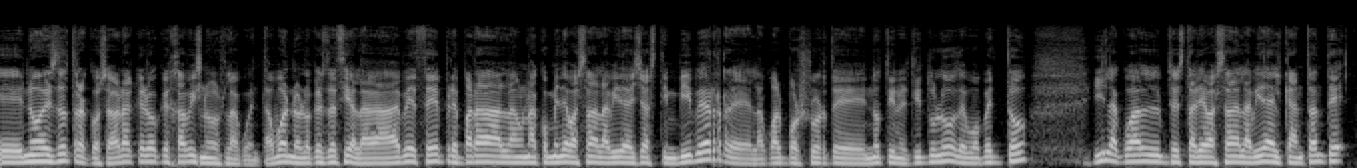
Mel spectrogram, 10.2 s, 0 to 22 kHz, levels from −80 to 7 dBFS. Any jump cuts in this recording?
yes; 2 cuts; at 1.5 s, 8.7 s

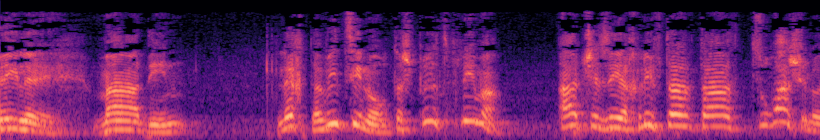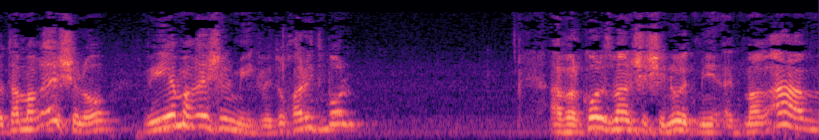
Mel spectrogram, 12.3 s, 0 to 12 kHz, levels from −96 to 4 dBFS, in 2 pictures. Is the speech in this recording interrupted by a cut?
yes; 1 cut; at 2.3 s

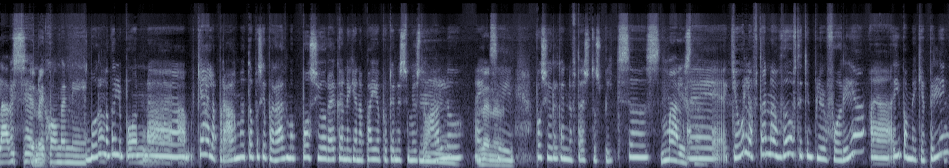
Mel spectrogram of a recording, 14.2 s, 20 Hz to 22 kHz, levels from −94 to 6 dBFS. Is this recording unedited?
no; 1 cut; at 1.3 s

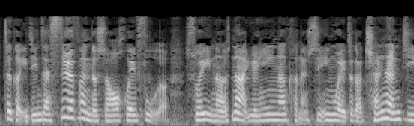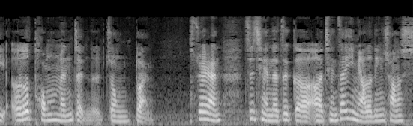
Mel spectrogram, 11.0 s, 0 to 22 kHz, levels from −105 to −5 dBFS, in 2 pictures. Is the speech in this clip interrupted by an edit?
yes; 2 cuts; at 3.0 s, 8.1 s

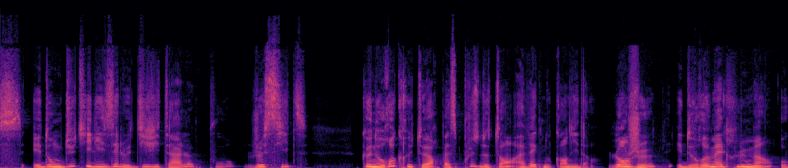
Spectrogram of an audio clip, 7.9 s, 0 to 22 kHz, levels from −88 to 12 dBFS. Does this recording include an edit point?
yes; 1 cut; at 6.0 s

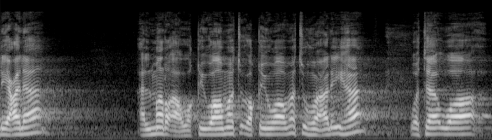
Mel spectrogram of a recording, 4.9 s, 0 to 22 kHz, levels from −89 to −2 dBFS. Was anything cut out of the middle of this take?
no; 0 cuts

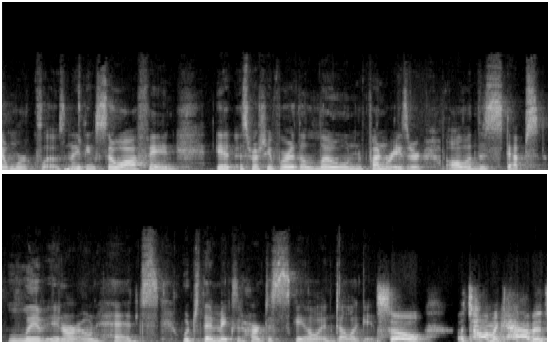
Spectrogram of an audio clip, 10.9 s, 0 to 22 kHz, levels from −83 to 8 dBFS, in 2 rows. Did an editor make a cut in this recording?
yes; 1 cut; at 9.2 s

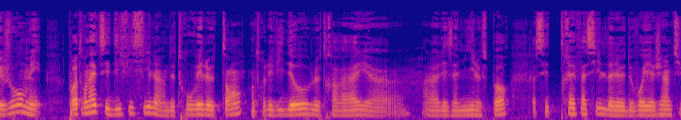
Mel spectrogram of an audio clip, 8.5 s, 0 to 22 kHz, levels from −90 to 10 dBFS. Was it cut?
yes; 1 cut; at 6.6 s

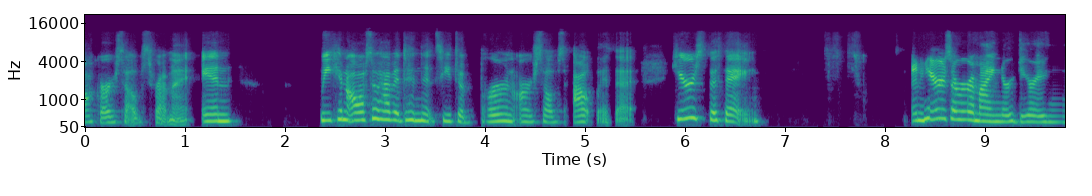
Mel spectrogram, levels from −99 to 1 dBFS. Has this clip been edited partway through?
no; 0 cuts

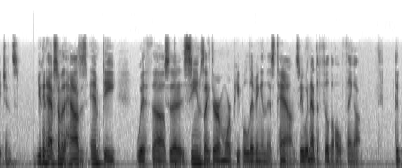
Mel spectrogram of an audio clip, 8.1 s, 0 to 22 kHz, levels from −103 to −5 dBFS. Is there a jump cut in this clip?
yes; 1 cut; at 3.3 s

